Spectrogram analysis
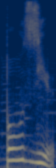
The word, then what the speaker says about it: beaux yeux: Beau, but because eyes is plural, we say beaux yeux. Yeah. That's the liaison. Because normally the X at the end of beau is silent, but here you have to pronounce it.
